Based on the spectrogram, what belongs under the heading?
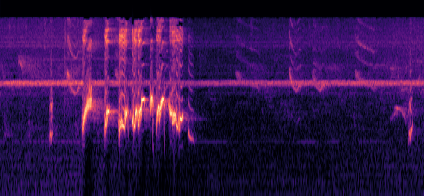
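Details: Red-whiskered bulbul, a newly caught wild bird being trained to sing, gives one quick burst of about seven bright, warbled notes lasting under a second, then falls quiet; a steady thin high whine runs throughout.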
